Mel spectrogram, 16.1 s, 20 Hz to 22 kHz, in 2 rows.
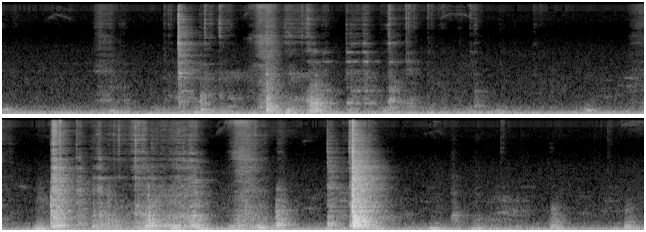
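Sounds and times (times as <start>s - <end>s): scraping on a workbench: 2.2s - 5.3s, 8.5s - 12.8s.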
